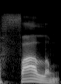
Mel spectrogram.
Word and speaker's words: falam: Quando a gente pronuncia falam, o som que sai no final é a1. São dois sons vocálicos, uma vogal e uma semivogal. Isso é um ditongo nasal.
